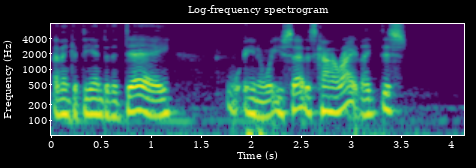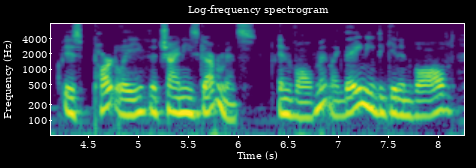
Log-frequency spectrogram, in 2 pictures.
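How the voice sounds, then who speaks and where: A man on a podcast panel, chatting casually and reasoning aloud in a measured way. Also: mid-range voice, darkish tone. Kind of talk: casual conversational discussion. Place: podcast studio.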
